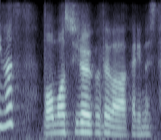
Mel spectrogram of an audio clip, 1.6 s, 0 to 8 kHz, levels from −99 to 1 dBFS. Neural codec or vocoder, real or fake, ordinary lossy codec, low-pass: codec, 16 kHz, about 1 kbps, DyCAST, with the encoder's durations; fake; Opus, 24 kbps; 7.2 kHz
